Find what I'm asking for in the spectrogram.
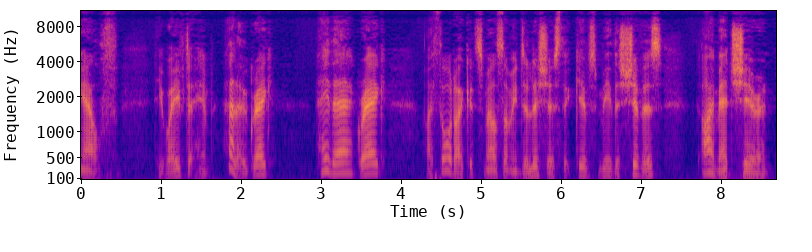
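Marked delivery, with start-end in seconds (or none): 1.8-8.6 high, loud chirpy elf; friendly elf voice. A narrator's reading. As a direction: greet him as a cheerful elf.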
